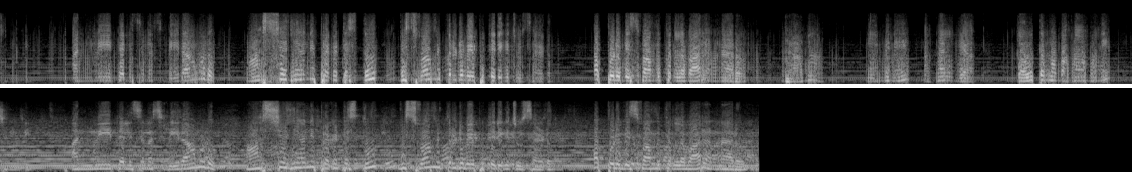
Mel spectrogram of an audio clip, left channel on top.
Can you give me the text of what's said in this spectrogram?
అన్నీ తెలిసిన శ్రీరాముడు ఆశ్చర్యాన్ని ప్రకటిస్తూ విశ్వామిత్రుడి వైపు తిరిగి చూశాడు. అప్పుడు విశ్వామిత్రుల వారు అన్నారు, రామ, ఈమెనే అహల్య, గౌతమ మహాముని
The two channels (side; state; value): right; drops out; at 7.6 s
